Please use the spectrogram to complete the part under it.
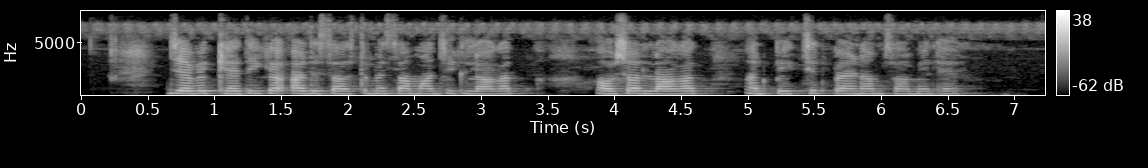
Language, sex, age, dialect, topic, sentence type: Hindi, female, 56-60, Hindustani Malvi Khadi Boli, agriculture, statement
